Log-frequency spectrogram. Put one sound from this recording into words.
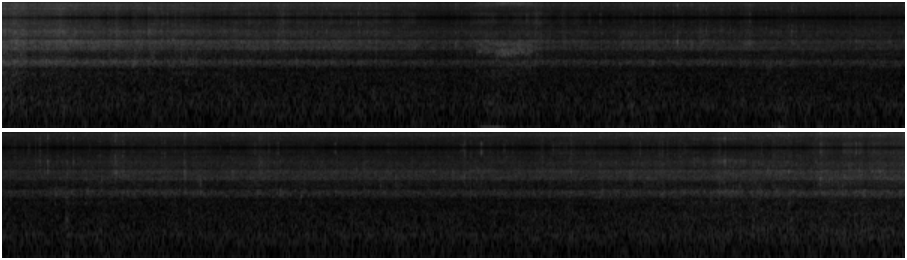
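A river rushes and gurgles steadily close by.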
